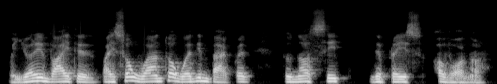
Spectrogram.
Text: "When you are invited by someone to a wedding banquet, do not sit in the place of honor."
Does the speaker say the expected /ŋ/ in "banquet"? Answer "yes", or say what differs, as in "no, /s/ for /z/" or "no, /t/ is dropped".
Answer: no, /ŋ/ is dropped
